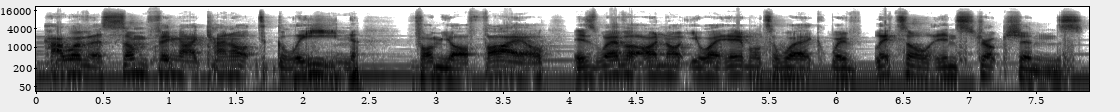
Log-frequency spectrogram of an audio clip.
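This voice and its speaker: Very creaky, bright-voiced man reading game dialogue. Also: on the low side, moderate pace. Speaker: let's play co-host. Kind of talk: reading visual novel dialogue with joking ad-libs. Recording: music behind the voice. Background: guitar music.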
